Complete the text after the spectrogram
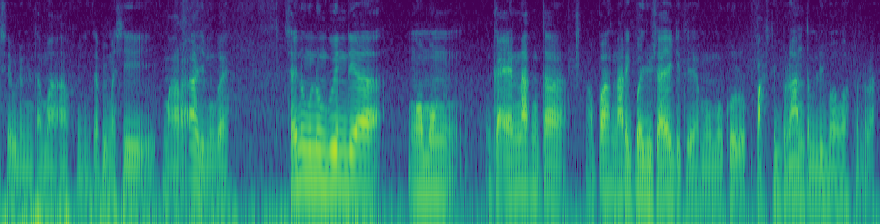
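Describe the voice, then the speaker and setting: Animated man telling a story. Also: mid-range voice, gravelly, a little hiss or hum. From Indonesia. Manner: animated, slangy, coarse. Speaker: vlogger. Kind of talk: casual storytelling.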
